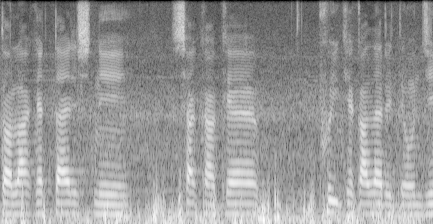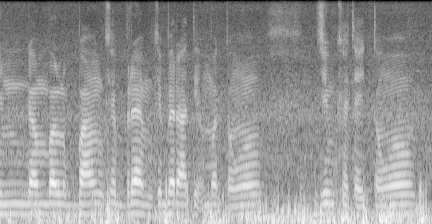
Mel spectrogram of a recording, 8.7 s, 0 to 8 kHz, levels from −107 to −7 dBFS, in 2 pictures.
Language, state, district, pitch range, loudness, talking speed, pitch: Kokborok, Tripura, West Tripura, 130-140 Hz, -17 LUFS, 145 wpm, 135 Hz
